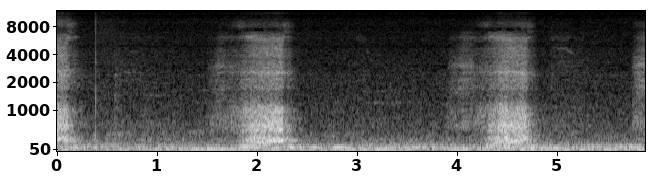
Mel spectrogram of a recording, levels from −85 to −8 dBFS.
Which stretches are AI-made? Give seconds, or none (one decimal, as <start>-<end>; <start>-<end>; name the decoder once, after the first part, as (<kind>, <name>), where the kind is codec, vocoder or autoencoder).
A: 0.0-2.2 (vocoder, Vocos); 4.1-5.9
